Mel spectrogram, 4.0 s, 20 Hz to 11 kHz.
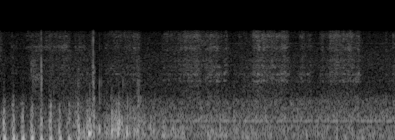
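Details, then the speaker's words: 1981 Emerson Heat Fan HF-152 52" industrial ceiling fan, K63 motor rated 1.3 A, on medium then high speed; low rumbling hum with bearing hiss and rough thrum; bearings shot from motor heat breaking down grease, won't start on low, need replacement. "You can already hear the bearings hissing. The bearings are shot and they will need to be replaced."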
